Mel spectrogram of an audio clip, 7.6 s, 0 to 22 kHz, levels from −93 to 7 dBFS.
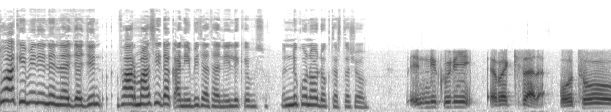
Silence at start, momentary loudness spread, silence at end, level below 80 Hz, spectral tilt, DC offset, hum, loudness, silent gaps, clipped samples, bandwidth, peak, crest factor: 0 s; 15 LU; 0 s; -68 dBFS; -4 dB/octave; under 0.1%; none; -20 LUFS; none; under 0.1%; 16 kHz; -2 dBFS; 18 dB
